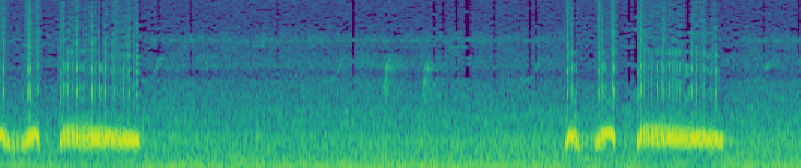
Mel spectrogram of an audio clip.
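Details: Decoy spotted dove in extended calling: two full phrases, each a pair of quick coos followed by a drawn-out steady coo, separated by about three seconds of quiet hum.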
